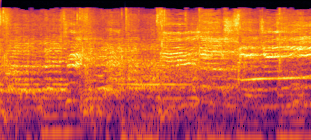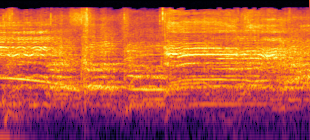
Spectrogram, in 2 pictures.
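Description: Live gospel singing: male voices with instrumental accompaniment, the low bass line dropping out about three seconds in.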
